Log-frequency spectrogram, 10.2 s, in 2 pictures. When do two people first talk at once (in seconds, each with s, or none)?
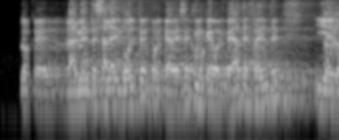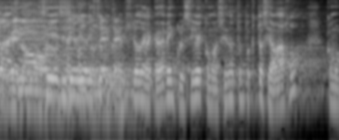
4.8 s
